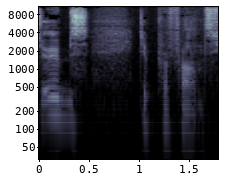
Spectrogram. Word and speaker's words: Herbes de Provence: But if you're French, it's Herbes de Provence. Do you think they say herbs? No, they pronounce it. No. – They're French. They don't pronounce any H's in France. I don't even know if they can say H.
